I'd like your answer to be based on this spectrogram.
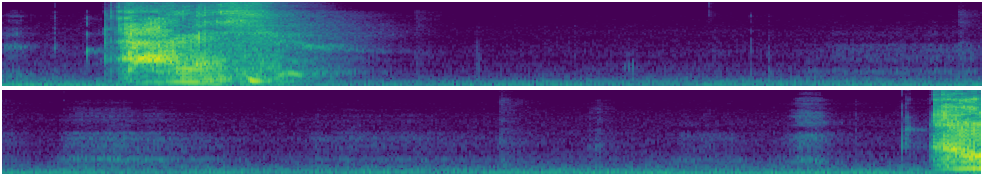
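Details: One loud, forceful sneeze followed by quiet, with another starting at the end; throat-scraping sneezes induced by chhinkni sneezing powder, into a handkerchief.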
